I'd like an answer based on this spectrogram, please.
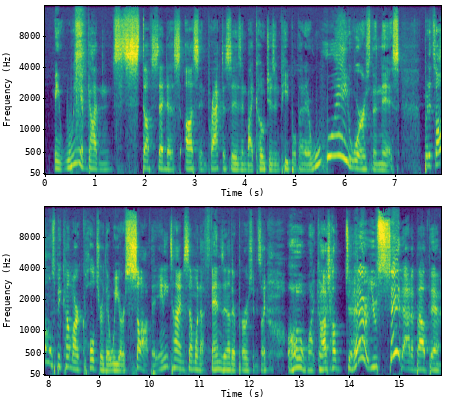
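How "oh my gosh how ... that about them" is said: indignant, outraged voice like a stage vampire. Acting out people's reaction when someone offends another person, Dracula-like voice. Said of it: "i it sound like Dracula".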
